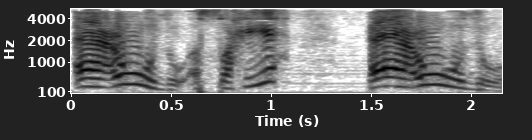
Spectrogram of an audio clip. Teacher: وأصبحت مد بدل، فقراءتها لأعوذ خطأ، المفروض تقول أعوذ الصحيح أعوذ، بفتح الهمزة بس بدخل على ضمة العين، ما بقولش أعوذ أعوذ، المد ده المد ده مبالغة، يبقى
